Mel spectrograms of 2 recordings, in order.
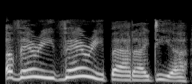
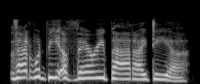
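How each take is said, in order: First: "very, very" hammered, high and loud; stress on very. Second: High, loud warning over the noise; calling out. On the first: Vero repeating her warning over the women, pressing on "very". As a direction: lean hard on "very, very". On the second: Vero calling out over the arguing women, high and loud. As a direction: call out over arguing voices. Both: Acted. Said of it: "Vero called out over the women".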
